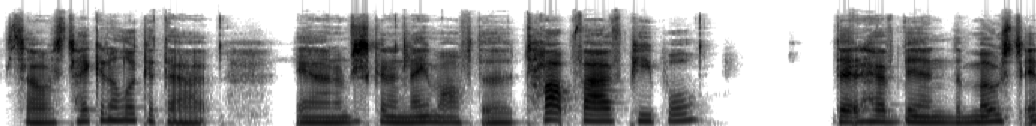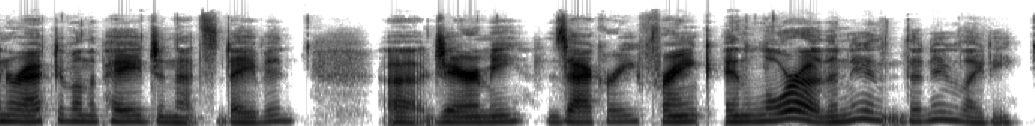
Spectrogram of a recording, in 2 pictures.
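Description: A woman's voice: fairly low pitch, normal speed, vocal fry. A woman co-hosting a podcast, chatting informally as she shares announcements with listeners. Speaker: podcast co-host. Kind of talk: casual podcast chat with announcements.

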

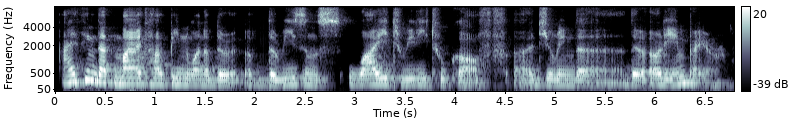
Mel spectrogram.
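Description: A woman's voice: sits low, steady tone, moderate pace, gravelly. A woman speaking as an academic guest in an interview, explaining thoughtfully and often stopping to rephrase. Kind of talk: unscripted explanatory interview talk.

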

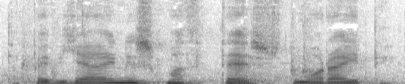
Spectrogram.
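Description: A man's voice: on the high side, slight background noise, natural voice. Guarded, testy middle-aged editor played by a man. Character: evasive, ironic, irritable middle-aged male newspaper editor. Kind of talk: radio drama dialogue.

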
